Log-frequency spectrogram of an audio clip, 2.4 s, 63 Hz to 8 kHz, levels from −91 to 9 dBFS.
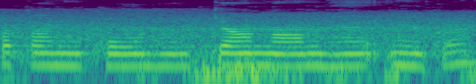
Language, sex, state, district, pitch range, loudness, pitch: Hindi, female, Bihar, Araria, 180-185 Hz, -16 LUFS, 185 Hz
